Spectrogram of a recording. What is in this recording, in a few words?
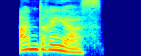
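"Andreas", German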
